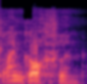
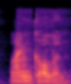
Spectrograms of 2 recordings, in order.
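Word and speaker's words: Llangollen: and a half five miles north of langolen pronounced langofland right so apparently the Welsh locals um let you get away with saying langolen but we don't do it you say not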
